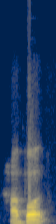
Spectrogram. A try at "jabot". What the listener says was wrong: For that particular word, if it's a French word, it'd be jabot. The T is not pronounced, and then the J has more of the J sound.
